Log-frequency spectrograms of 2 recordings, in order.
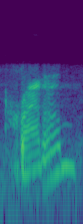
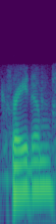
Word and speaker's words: kratom: is kind of interesting, is kratom or kratom. Not sure how you say it. You've heard of that stuff? Chris told me kratom? about that, I think. Didn't you, Chris? Kratom? Kratom, K-R-A-T-O-M. Kratom, I think it is.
